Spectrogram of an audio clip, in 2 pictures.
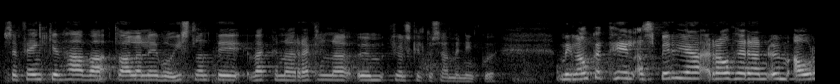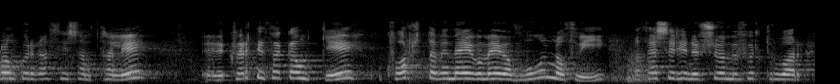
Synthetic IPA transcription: sɛmfejɲcɪðɦaːvat̪vaːlaleːjvɔɣist̪lant̪ɪvɛknarɛklanaʔʏmfjœlscɪlt̪ʏsaːmɪnːiŋkʏ̰ | mɪɣlaw̃ŋkat̪ʰɪlʔa̰ðspɪɾjaraːwθɛrːanʔʏmaːwɾawŋkʏɾɪnafθisamt̪ʰaːlɪ | kʰvɛɾt̪nɪ̥θakawɲcɪ | kʰvɔr̥t̪avɪðmɛːjɣʏmeːjɣaðvɔːnawθvia̰ðθɛsːɪɾ̥hɛːnːɪɾ̥sœːmʏfʏlt̪ʰɾuaɾ̥

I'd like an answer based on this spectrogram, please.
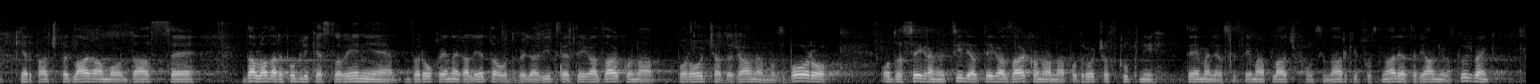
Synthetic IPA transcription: kjɛɾpat͡ʃpɾɛd̪laːɡamɔd̪asɛ | d̪aʋlaːd̪aɾɛpublikɛslɔʋeːnijɛʋəɾoːkʊɛːnɛɡaleːt̪aɔd̪ʋɛljaʋit̪ʋɛt̪eːɡazaːkɔnapɔɾoːt͡ʃad̪əɾʒawnɛmuzbɔːɾu | ɔd̪ɔseːɡanjʊt̪siljɛwt̪eːɡazaːkɔnanapɔd̪ɾoːt͡ʃjuskupnix | t̪ɛːmɛljɛwsist̪eːmaplat͡ʃfũŋktsijɔnaɾkifuŋtsjɔnaːɾjat̪ɛɾjaːwniusluːʒbɛŋk

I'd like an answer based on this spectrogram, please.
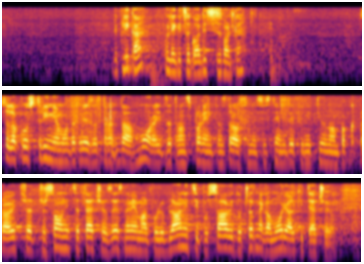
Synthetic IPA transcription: ɾɛpliːkakɔleːɡit̪saɡɔːd̪isizʋoːlt̪ɛ | sɛlaxkoːst̪ɾinjamɔd̪aɡɾeːzad̪amoːɾaiːt̪zat̪ɾanspaɾent̪ənzd̪ɾawst̪ʋɛnisist̪eːmd̪ɛfinit̪iwnɔampakpɾaːʋit͡ʃɛt͡ʃasɔwnit̪sɛt̪ɛːt͡ʃɛjɔzaʋest̪nɛʋemalpɔljubljaːnit̪sipɔst̪aːʋid̪ɔt͡ʃəɾnɛɡamoːɾjaːlkit̪ɛːt͡ʃɛ̰jɔ̰

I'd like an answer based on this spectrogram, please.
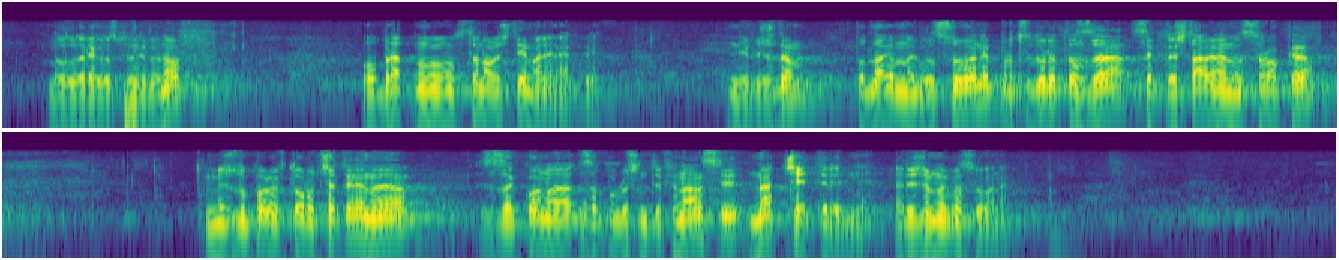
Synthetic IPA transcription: blˠɐɣod̪ɐɾəɡospod̪invɛnɔf | obɾat̪nost̪ɐnɔviʃt̪ɛimɐlḭnʲʔa̰koḭ | nɛviʒd̪əmpod̪lˠaɡəmnɐɡlˠɐsuvɐnɛpɾot̪sɛd̪uɾət̪əzɐsɐkɾɐʃt̪avɐnɛnɐsɾɔkə | mɛʒd̪upɤɾvoift̪ɔɾot͡ʃɛt̪ɛnɛnɐzɐkɔnəzɐpublʲit͡ʃnit̪ɛfinansinɐt͡ʃɛt̪iɾid̪nḭɾɛʒimnɐɡlˠɐsuvɐ̰nɛ̰

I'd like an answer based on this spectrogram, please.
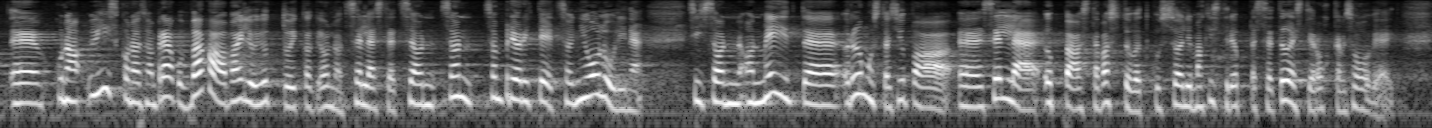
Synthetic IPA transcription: kunɑyɦisko̞nːɑso̞npræːɡ̥uvæɡɑpɑlʲjujut̪ːuikːɑɡ̥io̞lnud̪̥se̞lːe̞st̪e̞t̪ːse̞o̞nse̞o̞nse̞onprio̞ɾit̪ːˑe̞ːt̪ːˑseonnʲiːo̞luline̞ | siso̞no̞nme̞jd̪̥rɤːmust̪ɑsjub̥ɑse̞lːe̞ɤpːe̞ɑːst̪ɑvɑst̪uvɤt̪ːˑkusːeo̞lʲimɑɡ̥ist̪riɤpːe̞sːe̞t̪ɤe̞st̪iɾo̞hke̞mso̞ːvḭjɑ̰jd̪̥

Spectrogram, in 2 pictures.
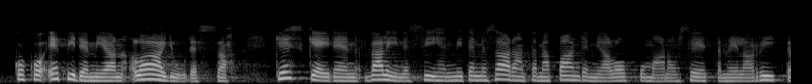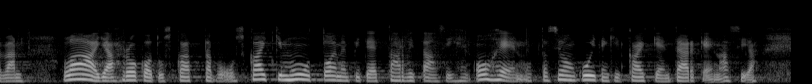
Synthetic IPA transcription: kokoʔepidemiɑnlɑːjuːdesːɑ | keskeinenʋælinessiːhenmit̪emmesɑːɾɑːnt̪æmæpɑndemiɑlopːumɑːnonseet̪ːæmeilːæorriːt̪ːæʋæn | lɑːjɑrokot̪uskɑt̪ːɑʋṵːskɑikːimuːt̪t̪oimempit̪eːt̪t̪ːɑrʋit̪ɑːnsiːhenʔoɦeːnmṵt̪ːɑseoŋkuit̪eŋkiŋkɑikːeint̪ærkḛinɑsiɑ̰

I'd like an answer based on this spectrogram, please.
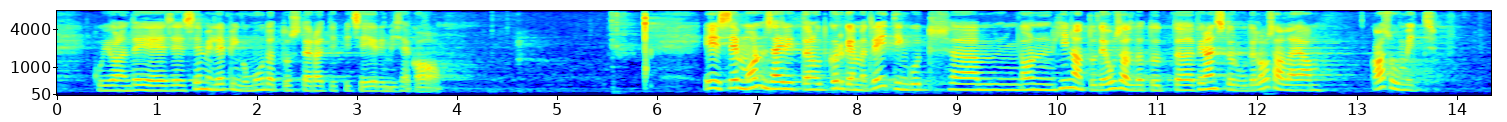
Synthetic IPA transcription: kujo̞le̞nt̪e̞jeesese̞mːile̞pːˑiŋɡ̥umuːd̪ɑt̪ːˑust̪e̞ɾɑt̪ʲːˑifit̪se̞ːɾimise̞̰kɑ̰ | eːse̞mːo̞nsæjlit̪ːˑɑnud̪̥kɤrɡe̞mːɑd̪̥re̞jt̪ˑiŋɡ̥ud̪̥ | o̞nɦinːɑt̪ːˑud̪jɑus̬ɑld̪ɑt̪ːˑud̪̥finɑnʲt̪st̪uɾɡ̥ud̪̥e̞lo̞sɑlejɑ | kɑsumid̪̥

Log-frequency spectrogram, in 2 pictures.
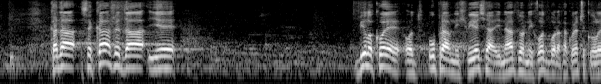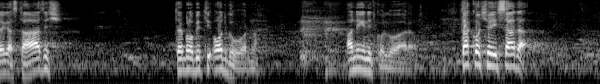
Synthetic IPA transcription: kad̪ase̞kaːʒe̞d̪aje | biːlo̞ko̞jeʔo̞d̪upɾaːʋnixʋje̞ːt͡ɕaːinaːd̪zo̞ɾniːxo̞d̪bo̞ɾakakoɾe̞t͡ʃe̞kole̞ːɡast̪aːzit͡ɕ | t̪ɾe̞balo̞bit̪iʔo̞d̪ɡo̞ʋo̰ːɾno̰ | anijenit̪ko̞ːd̪ɡo̞ʋa̰ːɾa̰lot̪ako̞ːt͡ɕe̞isad̪a̰ː

